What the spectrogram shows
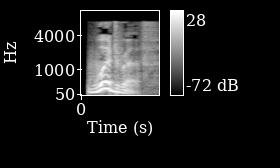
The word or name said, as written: woodruff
